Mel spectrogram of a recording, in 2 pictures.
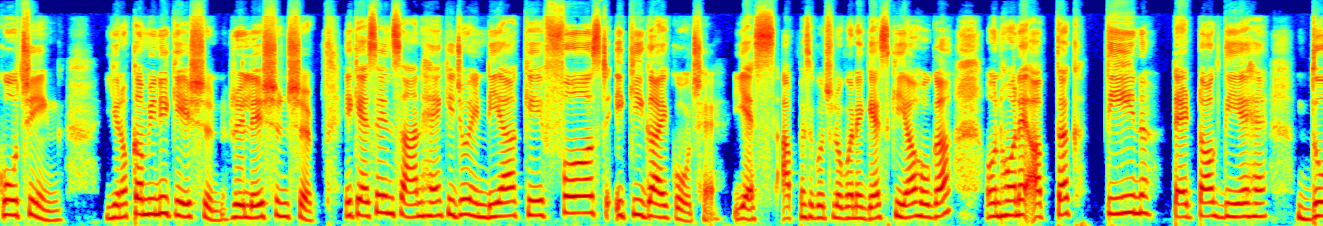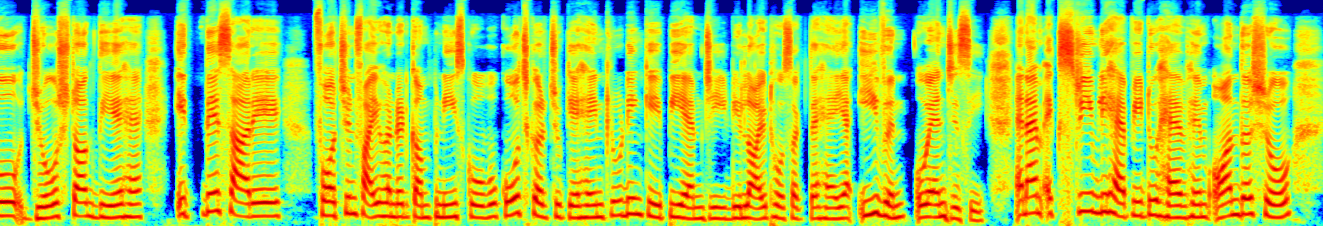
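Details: Adult woman speaking; Normal speech.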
